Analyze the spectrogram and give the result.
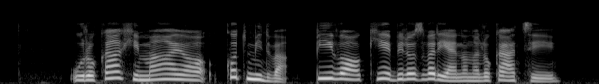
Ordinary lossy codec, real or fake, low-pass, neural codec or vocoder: none; real; 7.2 kHz; none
